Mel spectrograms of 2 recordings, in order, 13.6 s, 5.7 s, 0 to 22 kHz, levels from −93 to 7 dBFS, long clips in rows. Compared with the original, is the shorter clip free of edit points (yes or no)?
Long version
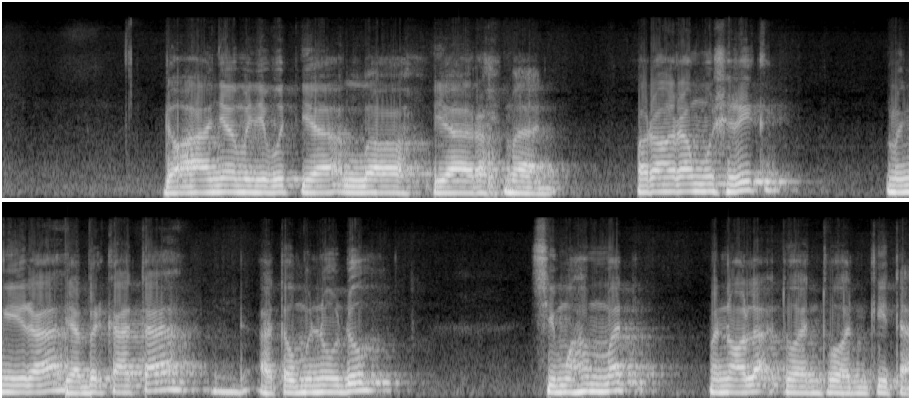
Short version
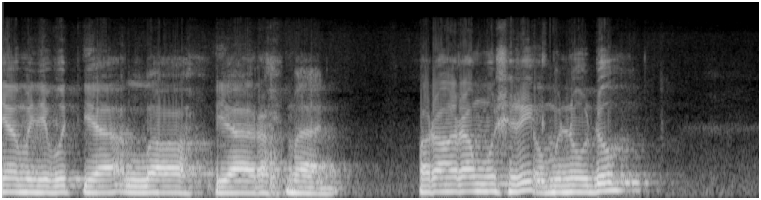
no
